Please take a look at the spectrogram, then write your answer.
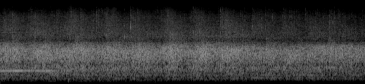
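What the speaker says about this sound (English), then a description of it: "a huge round of applause for all of our honorees" An audience applauds honorees at the AARP Minnesota 2022 50 Over 50 celebration event, a dense, steady wash of clapping that fills the room from start to finish.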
